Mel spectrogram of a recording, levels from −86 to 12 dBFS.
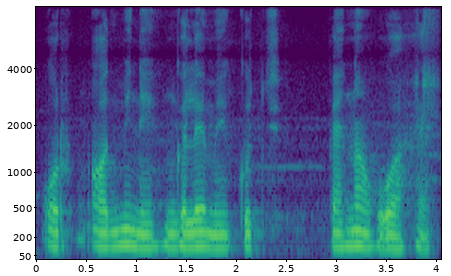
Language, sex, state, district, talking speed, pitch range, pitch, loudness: Hindi, male, Uttar Pradesh, Saharanpur, 135 wpm, 110-125 Hz, 115 Hz, -18 LUFS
